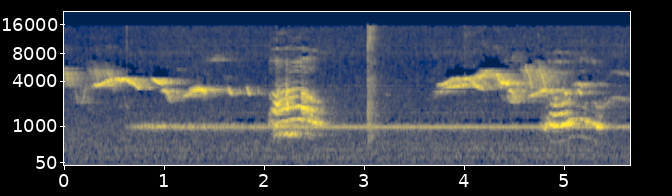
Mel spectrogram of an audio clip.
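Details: Cat calling with a brief rough meow near the middle, surrounded by high, sliding squeaky cries before and after, over a constant faint humming tone and a sharp click.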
